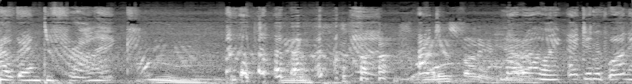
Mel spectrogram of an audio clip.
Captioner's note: forced giggle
